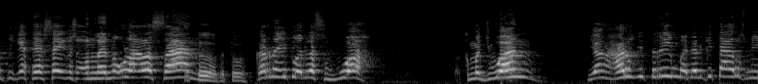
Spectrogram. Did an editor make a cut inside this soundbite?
no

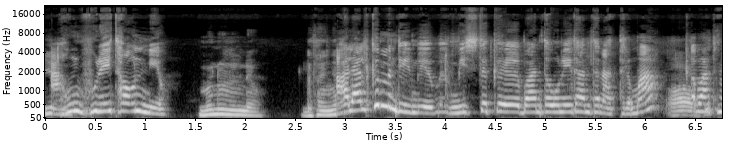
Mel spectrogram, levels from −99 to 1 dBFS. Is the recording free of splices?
yes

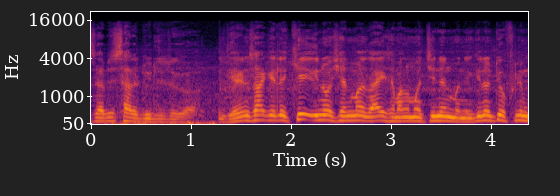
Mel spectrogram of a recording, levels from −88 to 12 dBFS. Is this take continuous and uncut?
no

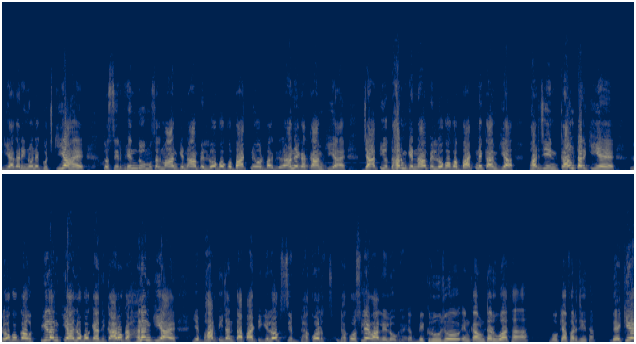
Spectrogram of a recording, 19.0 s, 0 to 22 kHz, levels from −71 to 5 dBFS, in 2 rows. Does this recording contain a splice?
no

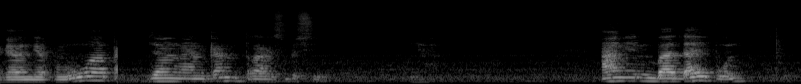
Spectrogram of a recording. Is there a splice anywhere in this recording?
yes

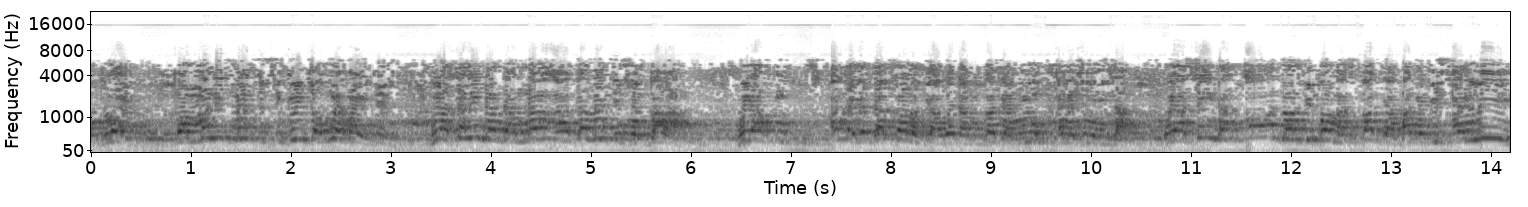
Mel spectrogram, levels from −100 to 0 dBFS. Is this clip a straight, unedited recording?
yes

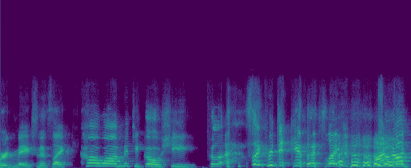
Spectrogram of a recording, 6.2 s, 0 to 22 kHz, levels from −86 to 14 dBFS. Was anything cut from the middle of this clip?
yes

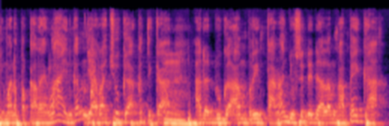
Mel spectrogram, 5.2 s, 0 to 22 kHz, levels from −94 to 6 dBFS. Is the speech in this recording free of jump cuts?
no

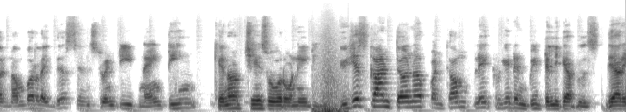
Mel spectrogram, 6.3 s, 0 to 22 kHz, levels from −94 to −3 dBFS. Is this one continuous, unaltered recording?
no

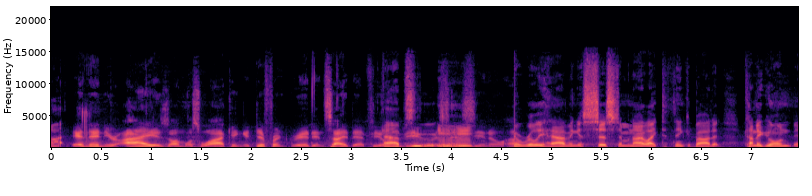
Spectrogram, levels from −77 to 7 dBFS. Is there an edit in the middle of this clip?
yes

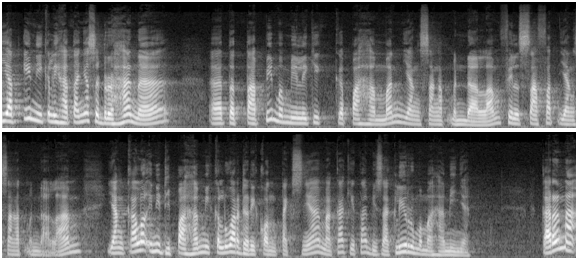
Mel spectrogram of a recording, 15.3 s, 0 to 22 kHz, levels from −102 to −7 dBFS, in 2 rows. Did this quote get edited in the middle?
no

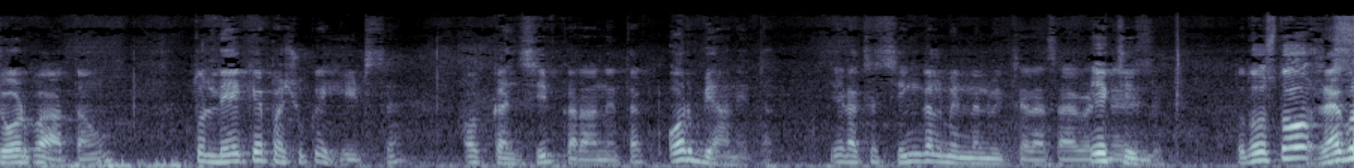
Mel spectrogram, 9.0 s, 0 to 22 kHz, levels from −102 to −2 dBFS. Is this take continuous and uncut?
yes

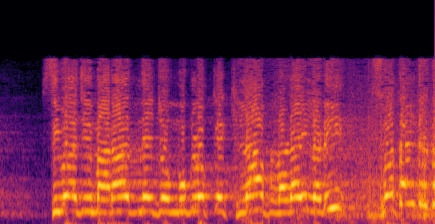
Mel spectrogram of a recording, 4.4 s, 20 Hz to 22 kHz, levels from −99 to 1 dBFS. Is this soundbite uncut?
yes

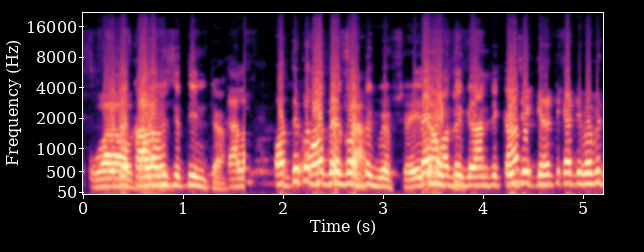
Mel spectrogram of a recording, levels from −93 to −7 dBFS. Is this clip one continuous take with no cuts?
no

